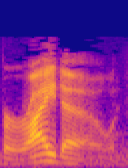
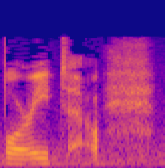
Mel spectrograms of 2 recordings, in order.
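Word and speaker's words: burrito: why you guys say Teo and Anila and Bido you know Bido to me sounds like something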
